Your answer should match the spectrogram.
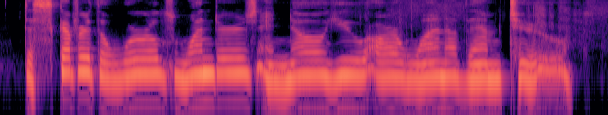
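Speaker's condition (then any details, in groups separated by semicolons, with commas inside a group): No condition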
